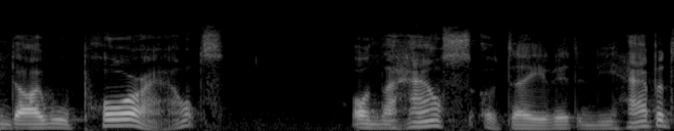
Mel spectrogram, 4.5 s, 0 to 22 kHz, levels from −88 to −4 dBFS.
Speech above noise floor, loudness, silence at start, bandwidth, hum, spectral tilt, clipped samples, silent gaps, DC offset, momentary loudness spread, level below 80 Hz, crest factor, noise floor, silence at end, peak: 38 dB; -41 LUFS; 0 s; 10 kHz; none; -5 dB/octave; under 0.1%; none; under 0.1%; 14 LU; -76 dBFS; 20 dB; -79 dBFS; 0 s; -22 dBFS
